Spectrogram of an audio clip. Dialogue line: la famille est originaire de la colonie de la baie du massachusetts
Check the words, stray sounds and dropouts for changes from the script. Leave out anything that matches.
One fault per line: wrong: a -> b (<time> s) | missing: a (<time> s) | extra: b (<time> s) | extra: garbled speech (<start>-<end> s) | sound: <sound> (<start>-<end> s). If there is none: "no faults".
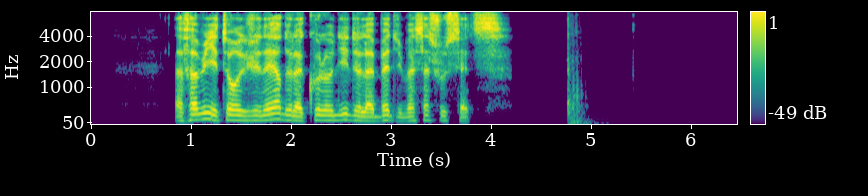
sound: thud (4.8-5.2 s)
